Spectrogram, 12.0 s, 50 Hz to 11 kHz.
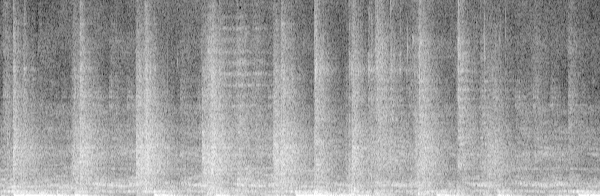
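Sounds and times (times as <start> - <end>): faint music: 0.0 - 12.0.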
